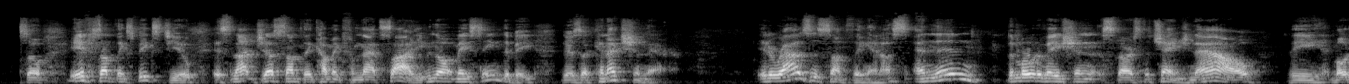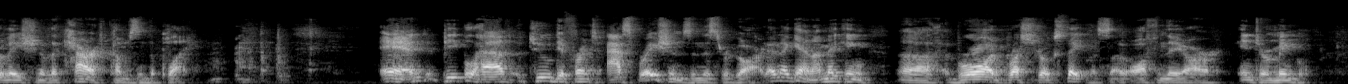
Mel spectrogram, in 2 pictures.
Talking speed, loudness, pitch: 150 wpm, -17 LUFS, 155 Hz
